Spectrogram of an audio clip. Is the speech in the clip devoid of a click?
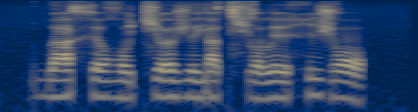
yes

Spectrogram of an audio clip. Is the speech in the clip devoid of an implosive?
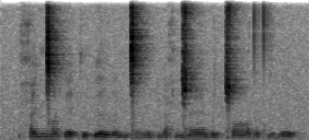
no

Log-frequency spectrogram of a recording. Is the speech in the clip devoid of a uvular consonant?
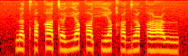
no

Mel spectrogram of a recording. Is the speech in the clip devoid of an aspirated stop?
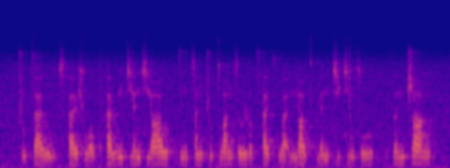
no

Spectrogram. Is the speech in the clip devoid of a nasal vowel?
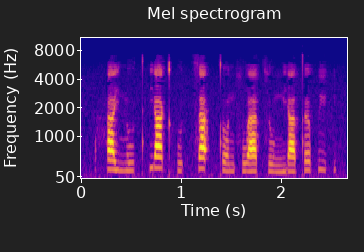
yes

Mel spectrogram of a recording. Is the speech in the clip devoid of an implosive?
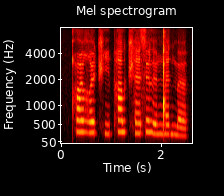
yes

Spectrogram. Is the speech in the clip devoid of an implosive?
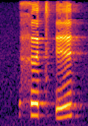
yes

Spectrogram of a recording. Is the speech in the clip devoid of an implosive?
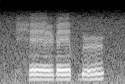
no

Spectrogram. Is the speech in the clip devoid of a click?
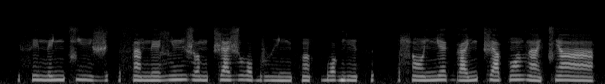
yes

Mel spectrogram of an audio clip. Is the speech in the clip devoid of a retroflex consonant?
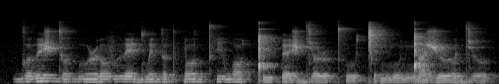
yes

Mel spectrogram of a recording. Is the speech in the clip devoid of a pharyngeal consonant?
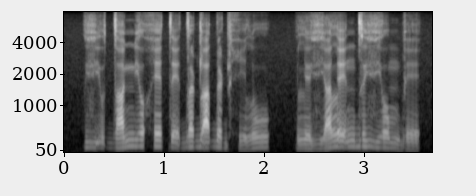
yes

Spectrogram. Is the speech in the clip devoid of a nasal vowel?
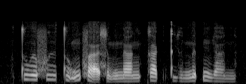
yes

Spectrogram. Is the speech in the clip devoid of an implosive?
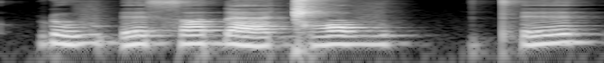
no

